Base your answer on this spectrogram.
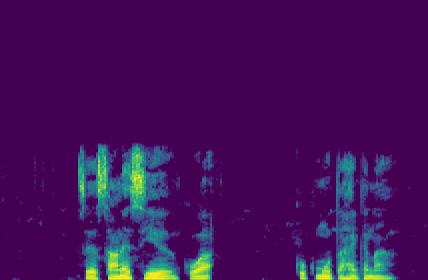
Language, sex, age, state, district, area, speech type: Santali, male, 18-30, West Bengal, Jhargram, rural, spontaneous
